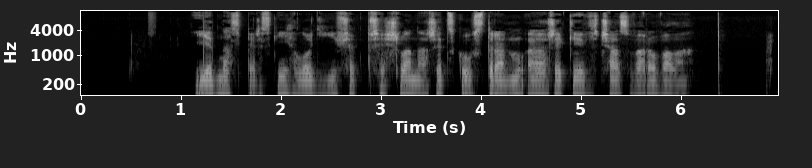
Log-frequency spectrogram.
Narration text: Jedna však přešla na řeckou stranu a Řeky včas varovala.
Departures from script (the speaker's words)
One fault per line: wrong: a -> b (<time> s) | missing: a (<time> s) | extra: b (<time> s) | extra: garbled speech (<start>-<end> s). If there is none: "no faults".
extra: z perských lodí (1.5 s)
